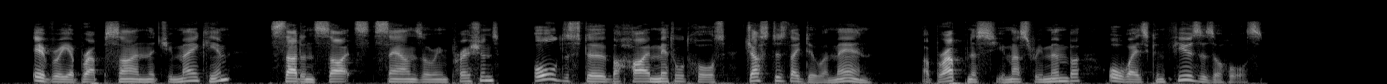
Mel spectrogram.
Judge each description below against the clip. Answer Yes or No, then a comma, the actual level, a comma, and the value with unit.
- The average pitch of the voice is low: Yes, low, 125 Hz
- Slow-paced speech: No, average, 150 wpm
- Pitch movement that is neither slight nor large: Yes, average, 4.2 semitones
